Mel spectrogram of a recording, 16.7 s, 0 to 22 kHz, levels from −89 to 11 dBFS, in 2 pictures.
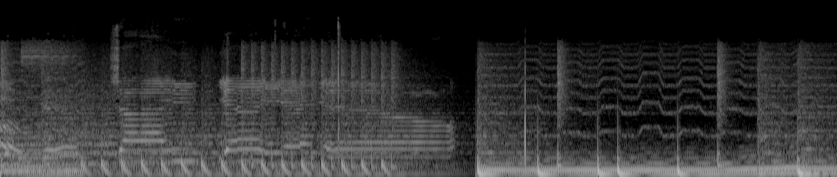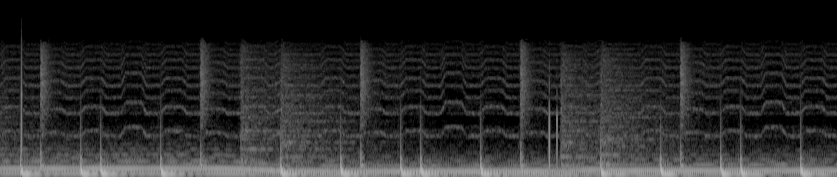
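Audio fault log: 5.25–5.27 s, 8.58–8.60 s and 13.86–13.96 s, loud pop: each is a sharp pop standing around 20 dB above the surrounding sound, with a double pop in the last span. The sound continues underneath. A sudden voltage step or pulse is likely, from a plug, switch, static discharge or driver glitch. It gets added to the signal, and the circuits after it shape it into a brief transient.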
